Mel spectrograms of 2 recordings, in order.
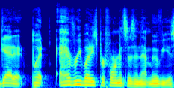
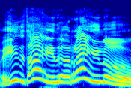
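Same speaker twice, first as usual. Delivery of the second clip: put-on high, slow hammy Russian villain accent; 3 dB louder, slower than usual. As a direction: ham up a silly Russian accent. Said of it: "with that stupid Russian accent".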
